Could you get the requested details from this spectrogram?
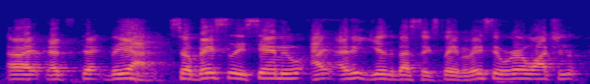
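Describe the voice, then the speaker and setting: A man's voice: fairly high pitch, fairly even intonation, very fast, sharp tone, dull audio. A man co-hosting a casual sports podcast, hesitant and joking, often restarting his sentences. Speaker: podcast co-host.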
